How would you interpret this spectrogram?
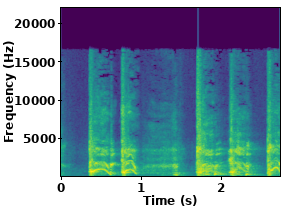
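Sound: coughing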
